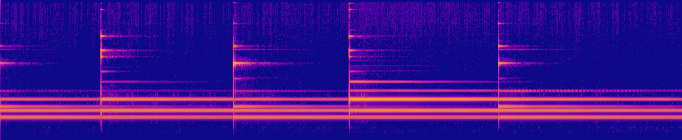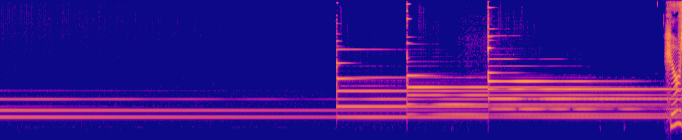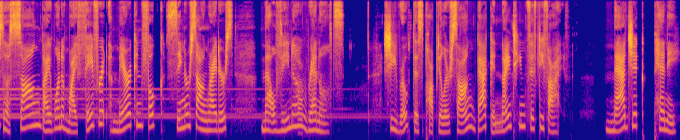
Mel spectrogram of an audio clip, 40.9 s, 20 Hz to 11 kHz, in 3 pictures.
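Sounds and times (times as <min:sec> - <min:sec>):
gentle chimes ringing with long shimmering tones: 0:00.0 - 0:13.0, 0:20.4 - 0:35.4
speech: 0:27.0 - 0:34.2, 0:35.0 - 0:38.5, 0:39.4 - 0:40.8.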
